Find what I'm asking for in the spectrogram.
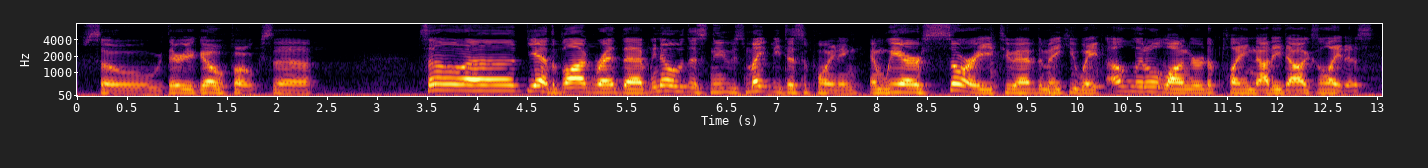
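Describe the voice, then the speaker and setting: A man's voice: fairly high pitch, animated, a little slow, clear, resonant tone. A man co-hosting a podcast in a casual, chatty gaming-news style. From Canada. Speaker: podcast co-host.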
